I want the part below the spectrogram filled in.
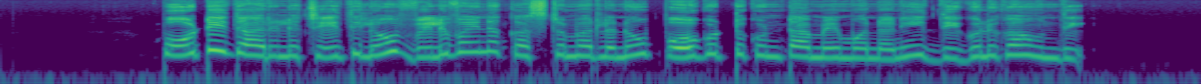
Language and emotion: Telugu, fearful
